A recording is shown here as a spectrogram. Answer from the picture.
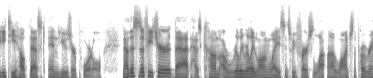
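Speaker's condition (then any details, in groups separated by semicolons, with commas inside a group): No condition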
